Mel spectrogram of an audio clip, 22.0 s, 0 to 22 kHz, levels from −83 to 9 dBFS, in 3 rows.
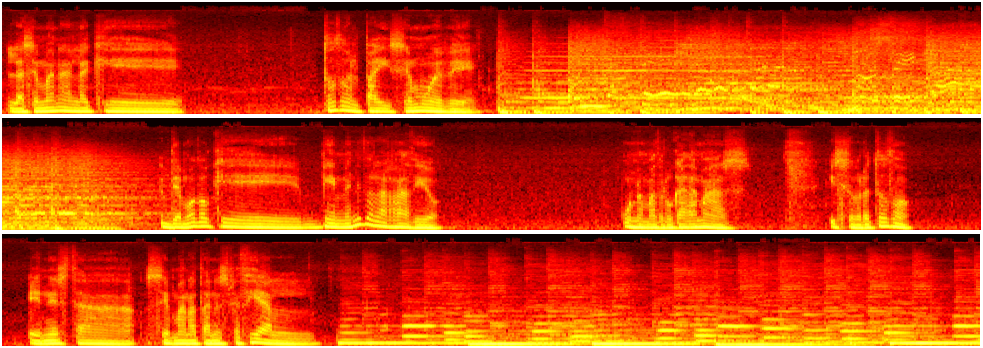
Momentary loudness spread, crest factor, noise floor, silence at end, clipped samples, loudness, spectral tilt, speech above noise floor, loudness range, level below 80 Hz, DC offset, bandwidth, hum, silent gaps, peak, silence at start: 6 LU; 10 dB; -38 dBFS; 0 s; under 0.1%; -11 LUFS; -6 dB/octave; 28 dB; 3 LU; -22 dBFS; under 0.1%; 16.5 kHz; none; none; 0 dBFS; 0.05 s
